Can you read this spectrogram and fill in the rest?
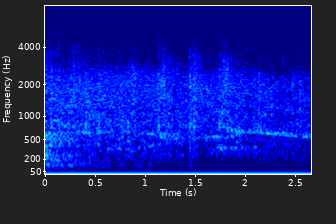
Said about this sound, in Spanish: ¿Cuántos dan un aplauso de alabanza, señora Amén.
